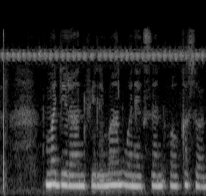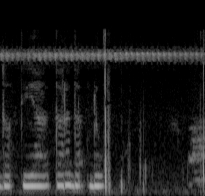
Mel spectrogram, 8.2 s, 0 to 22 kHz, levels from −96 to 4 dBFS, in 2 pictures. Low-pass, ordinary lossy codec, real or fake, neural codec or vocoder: 19.8 kHz; AAC, 32 kbps; real; none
